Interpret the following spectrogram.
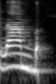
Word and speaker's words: lamb: to pronounce themselves lamb but actually the letter b is absolutely silent it's too bow curl and lamb may we had a little lamb you say lamb it's also father mother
